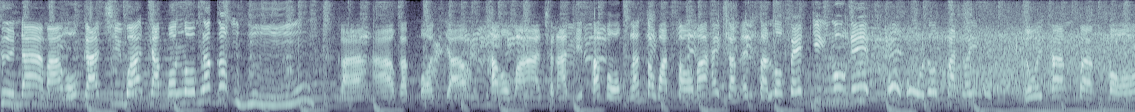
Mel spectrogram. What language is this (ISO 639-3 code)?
tha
